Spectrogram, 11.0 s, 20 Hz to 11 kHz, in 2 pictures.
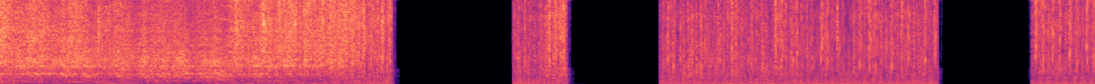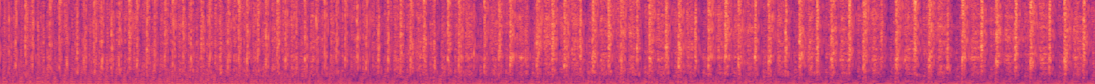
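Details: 1965 Harley-Davidson Panhead V-twin after new cam, lifters, pushrods, carb work, coil and ignition timing set: cranks, catches, settles into even loping potato-potato idle, no knocks; front cylinder hitting less hard than rear; voltage erratic; normal idle.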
